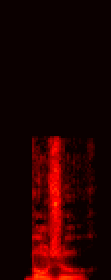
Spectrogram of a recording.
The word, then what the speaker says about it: bonjour: Bonjour。 – 两个发音要点。第一，这个词的尾巴是鼻音，气从鼻子放出去，别读成清楚的 N。第二，后半部分里那个颤音在喉咙后部轻轻摩擦，跟德语的小舌音很像。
